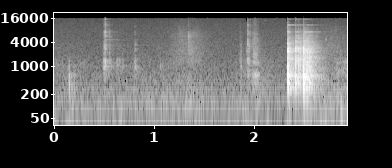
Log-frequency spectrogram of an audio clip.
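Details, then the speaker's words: Electronic shift-on-the-fly transfer case from a 2004 F-150, installed in a Bronco and opened up: a few light ticks, then one solid metallic clunk as it locks into four-high, front driveshaft turning with the rear. Normal 4WD engagement. "four high and as i come up you'll hear this clunk okay it wasn't very loud but now check this out you can see the front drive shaft everything is locked together"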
